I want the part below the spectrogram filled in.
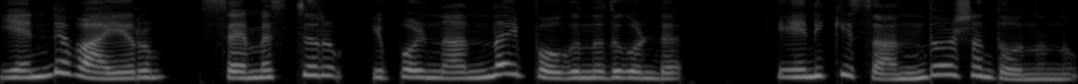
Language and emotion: Malayalam, happy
